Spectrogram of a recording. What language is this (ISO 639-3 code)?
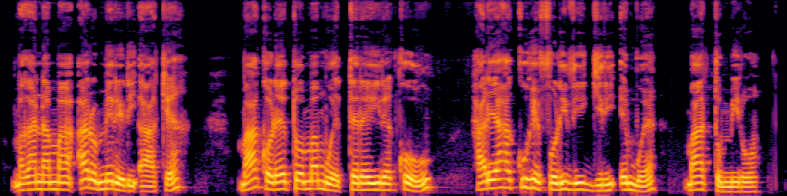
kik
